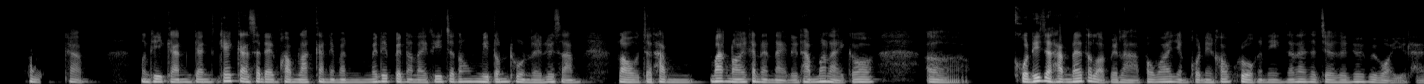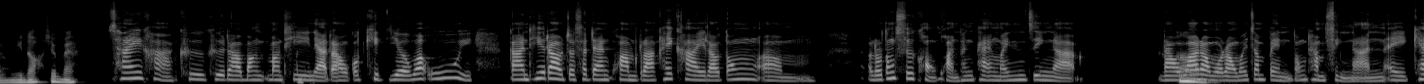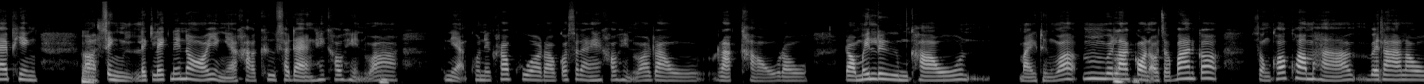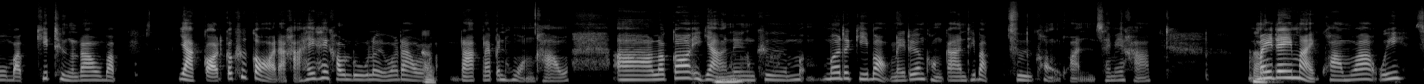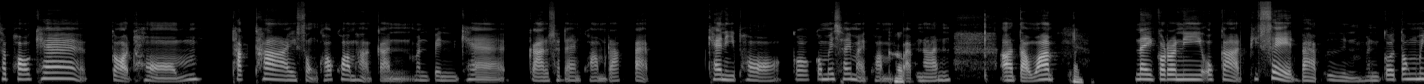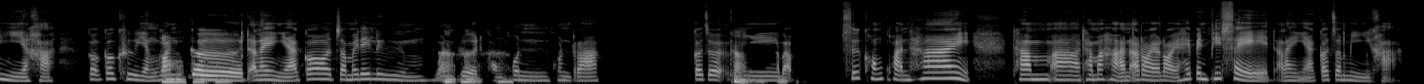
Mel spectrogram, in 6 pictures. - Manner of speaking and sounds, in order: tapping; other background noise
- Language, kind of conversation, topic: Thai, podcast, คุณกับคนในบ้านมักแสดงความรักกันแบบไหน?
- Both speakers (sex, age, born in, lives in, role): female, 40-44, Thailand, Greece, guest; male, 50-54, Thailand, Thailand, host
